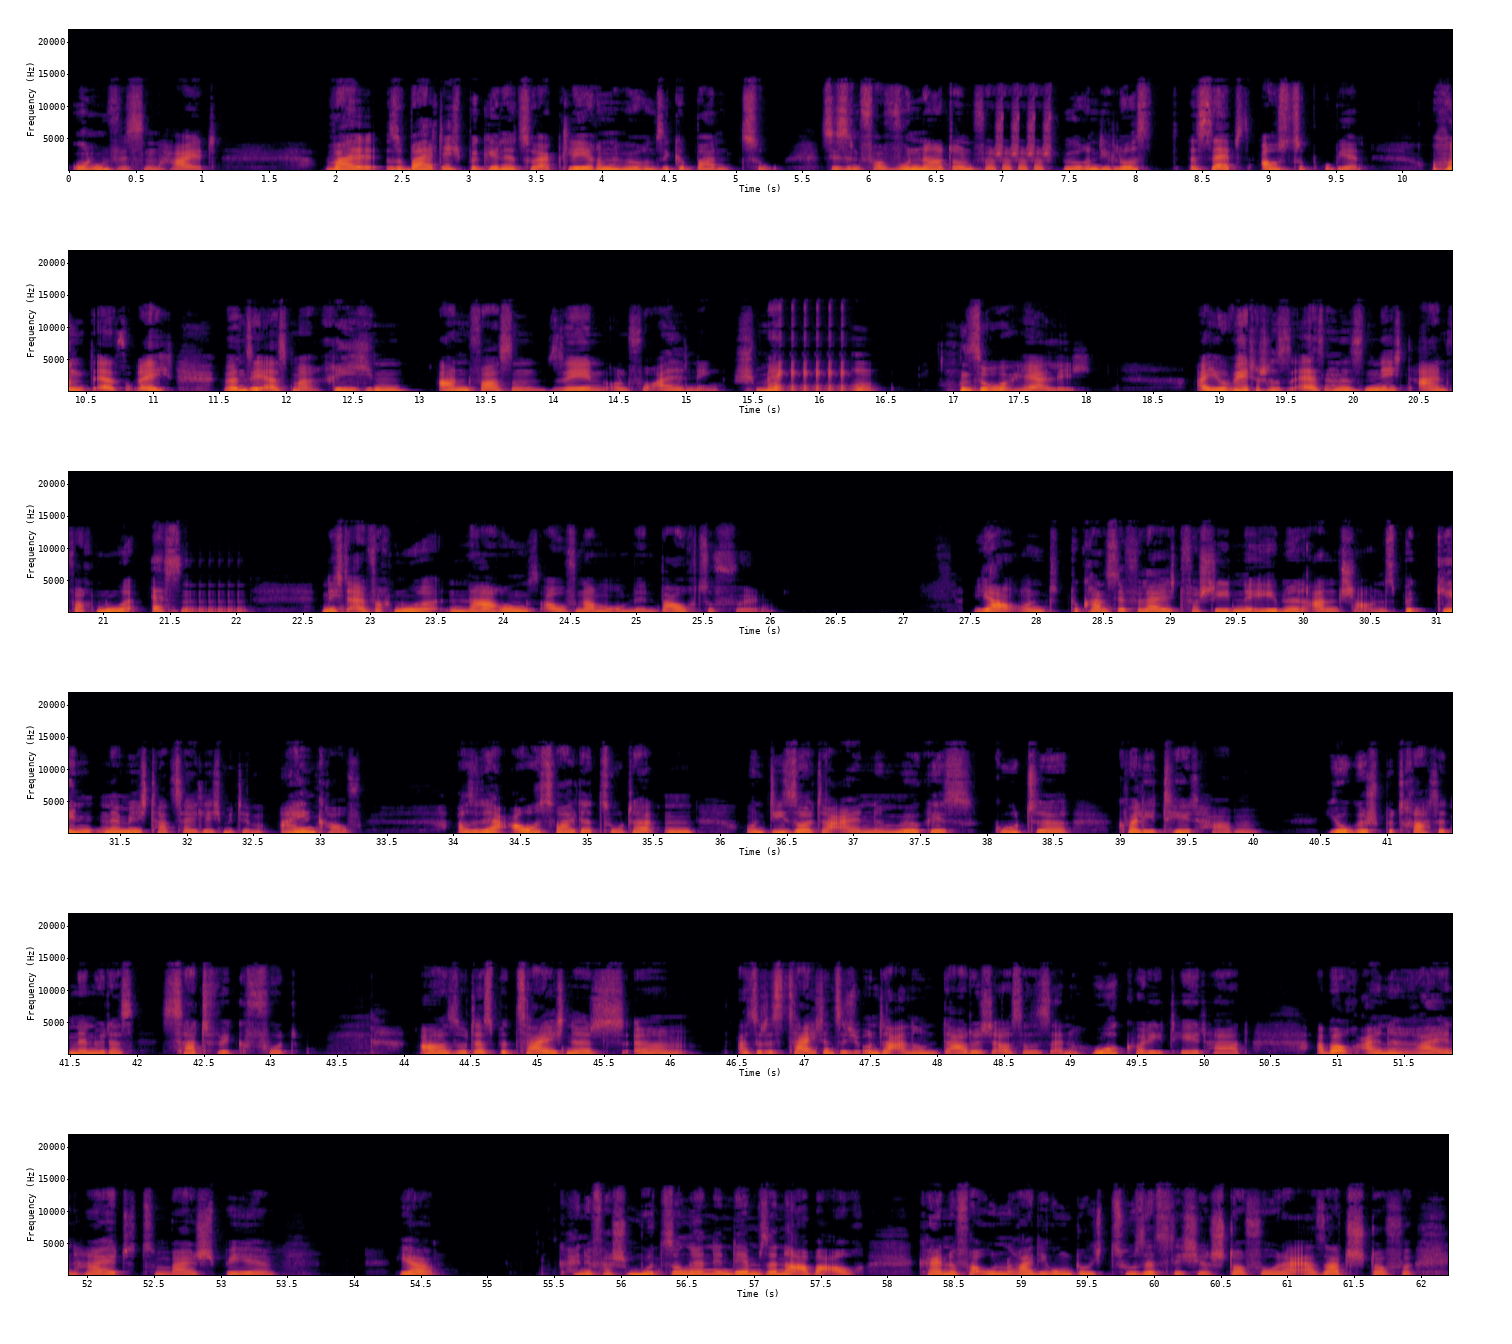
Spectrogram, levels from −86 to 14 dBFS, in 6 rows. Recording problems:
audio stuttering; at 7 s, at 16 s and at 22 s

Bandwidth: 14.5 kHz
